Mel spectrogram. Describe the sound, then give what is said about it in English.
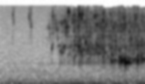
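A little scotch is poured neat, without ice, into a glass, a short, bright trickle that starts after a brief quiet moment and builds into a steady, splashy gurgle. No voices are heard. “You have to drink this neat. So here, I'm going to pour a little bit.”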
